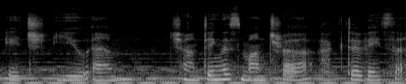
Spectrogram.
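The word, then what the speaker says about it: Ham: the throat chakra is hum it's spelled h-a-m but pronounced h-u-m chanting this Mantra activates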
